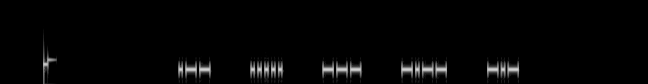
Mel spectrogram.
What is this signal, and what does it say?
Morse code, heard as a keyed tone, about 34 wpm, spaced as for 16 wpm, 700 Hz. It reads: W5OYK
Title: USA Call Signs - 5 Characters - 4x Character Spacing - 35wpm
